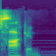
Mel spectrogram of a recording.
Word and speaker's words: Hawken: Oh, my name's Hawken. – Hawken. – Literally spelled like Hawk with E-N at the end.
